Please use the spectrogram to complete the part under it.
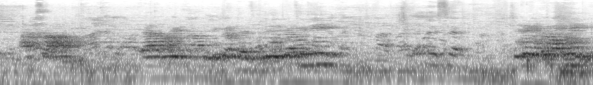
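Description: A middle-aged man speaks with animation through a microphone and loudspeakers in an echoing room.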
